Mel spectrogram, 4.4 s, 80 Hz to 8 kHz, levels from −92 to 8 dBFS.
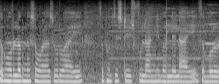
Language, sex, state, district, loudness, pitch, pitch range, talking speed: Marathi, female, Maharashtra, Pune, -16 LUFS, 190 Hz, 180-195 Hz, 165 wpm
